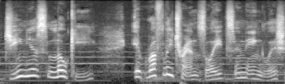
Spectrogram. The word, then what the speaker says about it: genius loci: Pronounced genius loci, it roughly translates in English as spirit of place.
